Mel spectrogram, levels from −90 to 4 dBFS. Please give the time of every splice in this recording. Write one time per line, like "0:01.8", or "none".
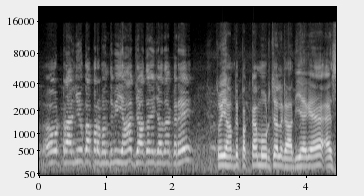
0:02.5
